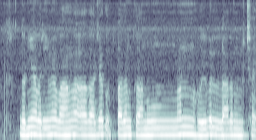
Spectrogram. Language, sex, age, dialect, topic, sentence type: Maithili, male, 18-24, Eastern / Thethi, agriculture, statement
